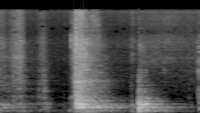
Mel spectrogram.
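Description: A stiff wooden kitchen cabinet being pulled open by hand, giving two knocking thunks about three-quarters of a second apart as it sticks and gives.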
